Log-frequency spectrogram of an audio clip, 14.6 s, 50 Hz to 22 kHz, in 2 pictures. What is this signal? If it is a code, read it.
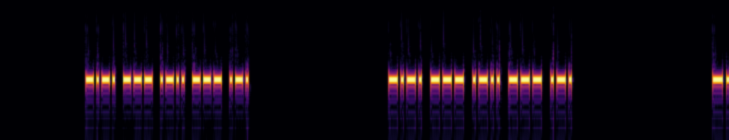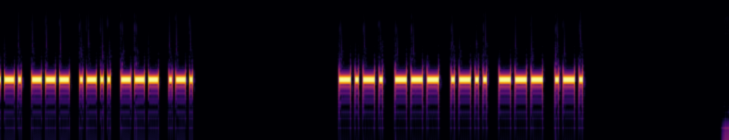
Morse code, heard as a keyed tone, about 37 wpm, 700 Hz. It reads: COLOR COLOR COLOR COLOR
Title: Speed-Racing Top 300 Words 30wpm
